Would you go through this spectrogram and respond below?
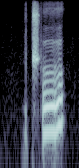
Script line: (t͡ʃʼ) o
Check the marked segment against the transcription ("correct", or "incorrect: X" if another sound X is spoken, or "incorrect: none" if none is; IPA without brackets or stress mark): correct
